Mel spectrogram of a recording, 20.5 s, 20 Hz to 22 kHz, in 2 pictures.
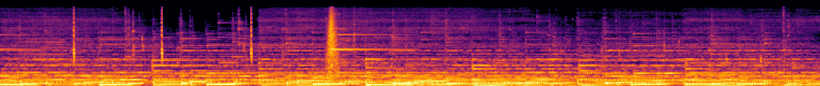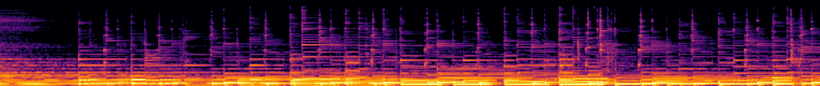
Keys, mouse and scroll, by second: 2.9 click, 9.8 click, 13.1 click, 16.2 click, 17.3 click, 19.9-20.5 drag.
